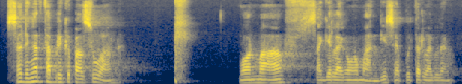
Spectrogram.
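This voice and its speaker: An older man earnestly telling a personal story, full of pious phrases, sometimes dropping to a soft murmur. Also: medium pitch, fairly even intonation, unhurried. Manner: devout, full of religious phrases. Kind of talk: emotional storytelling. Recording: long hall reverb.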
